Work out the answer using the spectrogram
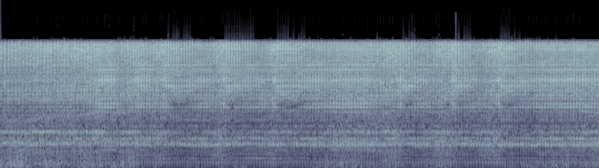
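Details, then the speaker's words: Suffolk small engine, first start after rebuild: runs steadily with a hard, regular, very loud knock over the note, not present before rebuild; compression good, cause unknown, owner suspects clutch or shrouding. "it never used to make that knocky noise so I don't know what the hell's going on"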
